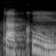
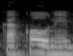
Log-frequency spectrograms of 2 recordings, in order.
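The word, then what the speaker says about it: Kakoune: learned that it's pronounced kakon not kakon because apparently it's based on a on a word from a dialect and its root is ultimately French so you pronounce it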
